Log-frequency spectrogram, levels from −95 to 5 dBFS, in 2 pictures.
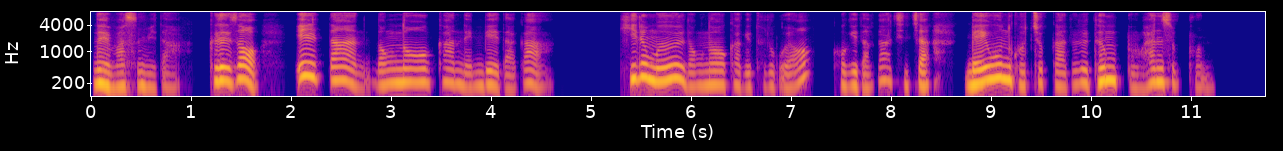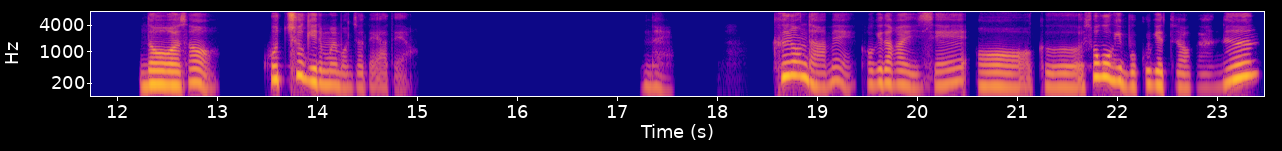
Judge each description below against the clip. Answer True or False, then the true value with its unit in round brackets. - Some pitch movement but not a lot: True (4.4 semitones)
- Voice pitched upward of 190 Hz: False (185 Hz)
